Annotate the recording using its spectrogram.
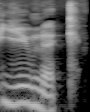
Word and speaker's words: Yunick: Henry Smokey Eunuch. – I wish it just said Smokey. – Eunuch. – It's spelt Y-U-N-I-C-K. – Look at how it's spelled. Can't call him a eunuch.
